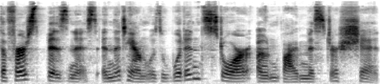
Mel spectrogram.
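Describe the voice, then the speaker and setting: With an American accent, the speech unfolds at an even, middling speed. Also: woman. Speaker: true crime podcaster. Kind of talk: scripted narration.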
